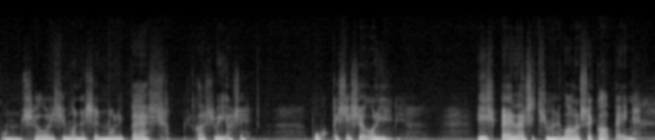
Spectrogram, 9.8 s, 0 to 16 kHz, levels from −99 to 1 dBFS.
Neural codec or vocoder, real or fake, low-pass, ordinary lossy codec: codec, 44.1 kHz, 7.8 kbps, DAC; fake; 14.4 kHz; none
